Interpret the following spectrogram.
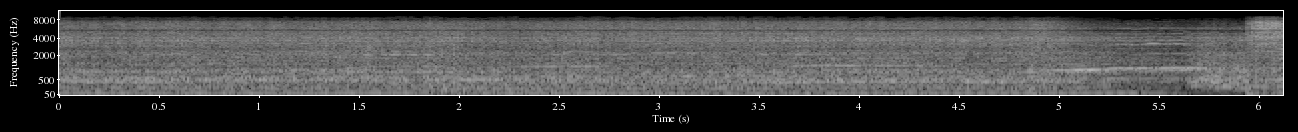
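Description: Live rock band playing loud in a club, heard from the crowd: a dense, droning wash of amplified instruments over a heavy steady bass hum. It drops out briefly just before the end and then comes back in.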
